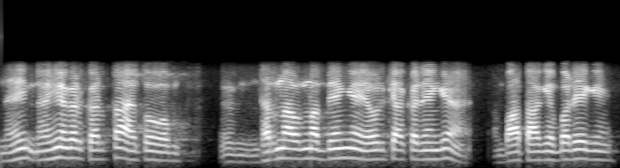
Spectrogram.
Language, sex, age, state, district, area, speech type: Hindi, male, 30-45, Bihar, Begusarai, rural, conversation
